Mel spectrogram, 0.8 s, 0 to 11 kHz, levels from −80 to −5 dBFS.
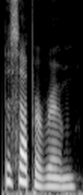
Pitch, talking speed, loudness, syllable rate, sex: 170 Hz, 215 wpm, -18 LUFS, 5.1 syllables/s, female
